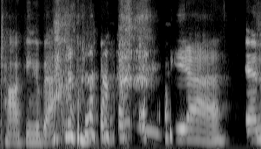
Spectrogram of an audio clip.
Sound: both laughing

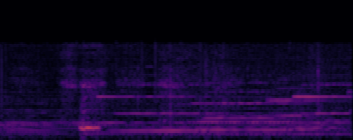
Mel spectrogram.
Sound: giggling

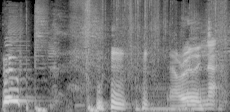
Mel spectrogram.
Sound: laughs

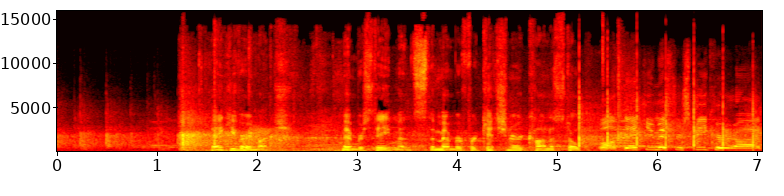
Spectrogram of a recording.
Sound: some Applause

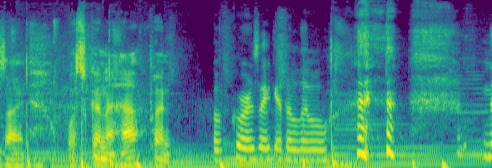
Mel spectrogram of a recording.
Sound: chuckles nervously

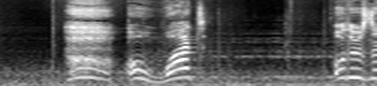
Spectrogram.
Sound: gasp

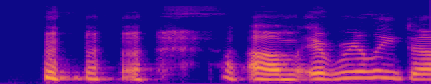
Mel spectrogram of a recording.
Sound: chuckles

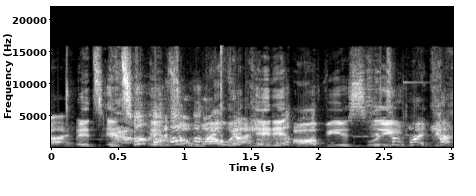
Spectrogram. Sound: stuttering

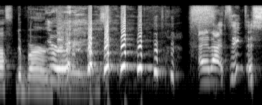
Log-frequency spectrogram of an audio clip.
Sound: laughter

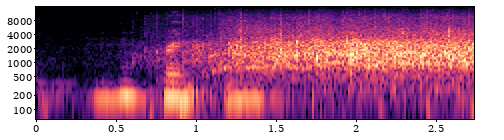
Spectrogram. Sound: applause

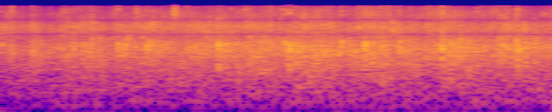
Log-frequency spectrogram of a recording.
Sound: applause

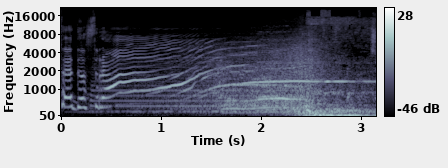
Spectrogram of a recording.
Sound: screams; horn blares

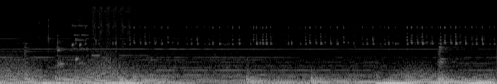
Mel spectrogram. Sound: machine beeping

